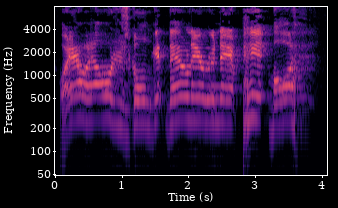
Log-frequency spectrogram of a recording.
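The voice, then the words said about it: Put-on old-fashioned slave-owner accent. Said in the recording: “they literally talk like slave owners ... this accent”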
